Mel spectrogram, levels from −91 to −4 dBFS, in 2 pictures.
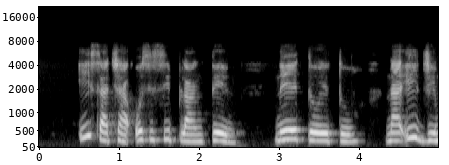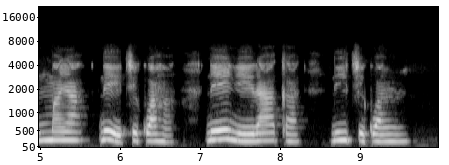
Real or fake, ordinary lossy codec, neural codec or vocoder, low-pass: real; Opus, 24 kbps; none; 7.2 kHz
